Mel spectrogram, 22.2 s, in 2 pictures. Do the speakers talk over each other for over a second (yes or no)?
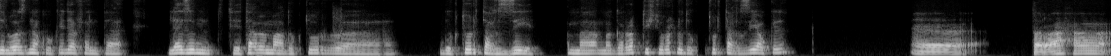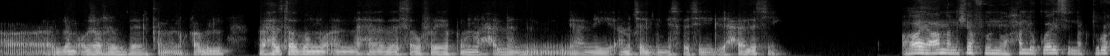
no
